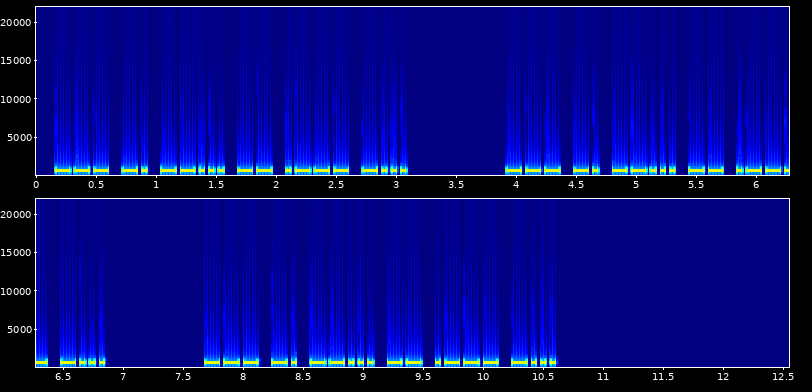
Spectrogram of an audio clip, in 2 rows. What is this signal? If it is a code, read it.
Morse code, heard as a keyed tone, about 30 wpm, 700 Hz. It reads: ON7MJB ON7MJB ON7MJB
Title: DXCC-100 Call Signs - 6 Characters - Repeated 3x - 30wpm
